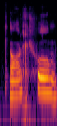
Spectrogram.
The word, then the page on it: ky'oLchwiw: hupa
